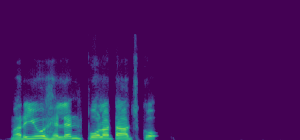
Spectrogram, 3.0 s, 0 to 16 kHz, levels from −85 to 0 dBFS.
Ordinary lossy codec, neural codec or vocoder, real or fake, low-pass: Opus, 16 kbps; none; real; 9.9 kHz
